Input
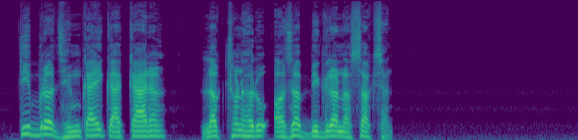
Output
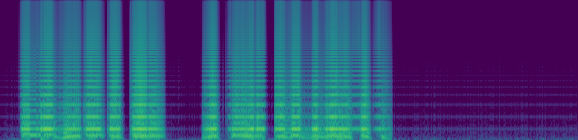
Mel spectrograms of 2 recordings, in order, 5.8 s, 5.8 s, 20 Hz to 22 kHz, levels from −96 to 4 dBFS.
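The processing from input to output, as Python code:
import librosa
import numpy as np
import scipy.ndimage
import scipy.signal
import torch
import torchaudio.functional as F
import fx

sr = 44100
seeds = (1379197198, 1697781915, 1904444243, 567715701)

y = np.r_[np.sort(x[:len(x) // 128 * 128].reshape(-1, 128), axis=1).ravel(), x[len(x) // 128 * 128:]]
y = y * librosa.db_to_amplitude(3.0)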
